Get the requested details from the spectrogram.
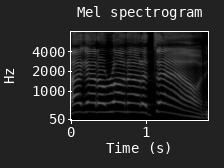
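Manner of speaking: horrible, very high, fake Italian accent. Imitating a relative's words about fleeing town: horrible put-on Italian accent. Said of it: "that was a horrible accent".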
